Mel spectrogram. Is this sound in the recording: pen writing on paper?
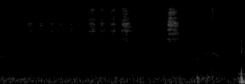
yes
